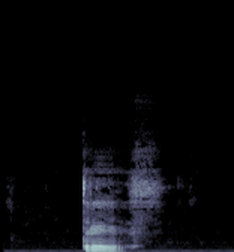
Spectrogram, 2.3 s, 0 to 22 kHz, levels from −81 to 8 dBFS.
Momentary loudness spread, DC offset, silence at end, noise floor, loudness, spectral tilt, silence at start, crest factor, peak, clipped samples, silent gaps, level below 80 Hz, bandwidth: 17 LU; under 0.1%; 0.75 s; -63 dBFS; -21 LUFS; -4.5 dB/octave; 0.8 s; 22 dB; -2 dBFS; under 0.1%; none; -54 dBFS; 10 kHz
